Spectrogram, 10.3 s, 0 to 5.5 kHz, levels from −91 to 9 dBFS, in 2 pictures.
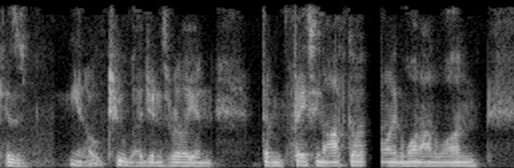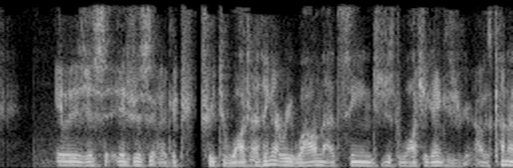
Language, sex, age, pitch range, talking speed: English, male, 20-39, 100-130 Hz, 215 wpm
